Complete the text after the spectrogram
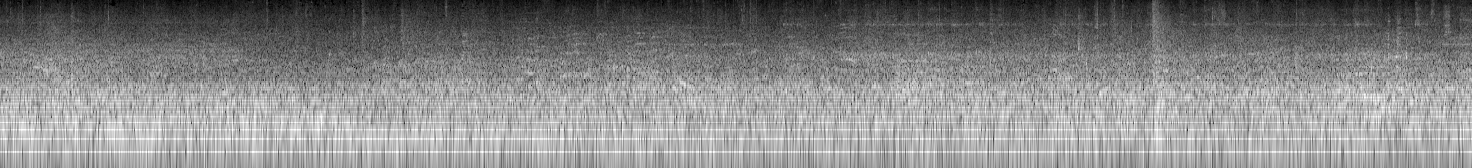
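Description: Many people's voices murmur and echo through a large hall.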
